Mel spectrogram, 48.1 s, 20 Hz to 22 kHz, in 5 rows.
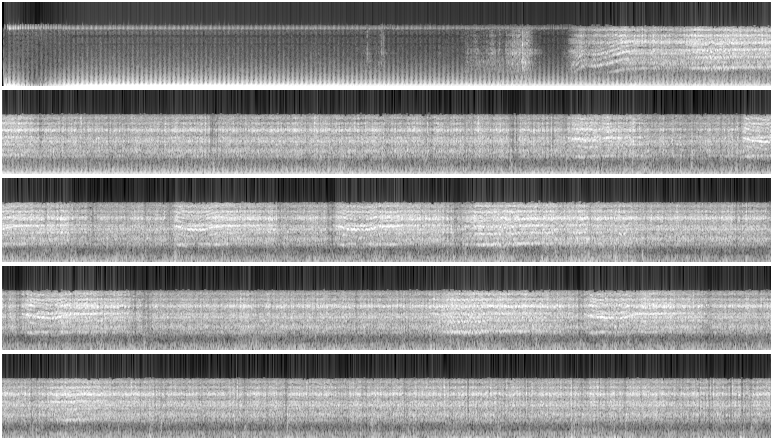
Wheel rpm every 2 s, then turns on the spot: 0, 0, 0, 90, 220, 230, 230, 230, 230, 230, 220, 220, 220, 230, 230, 230, 230, 220, 220, 230, 230, 230, 230, 230.
none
